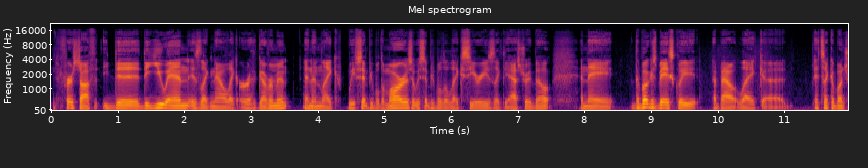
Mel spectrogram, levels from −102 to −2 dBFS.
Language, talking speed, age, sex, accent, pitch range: English, 215 wpm, 20-39, male, American, 95-120 Hz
